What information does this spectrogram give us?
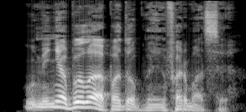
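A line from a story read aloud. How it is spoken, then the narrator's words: Calm. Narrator (Russian): спокойно произнес ректор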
